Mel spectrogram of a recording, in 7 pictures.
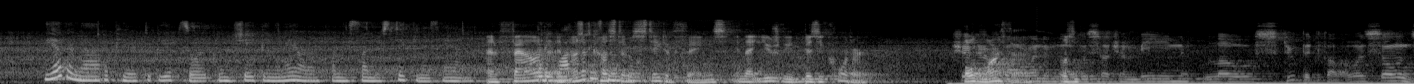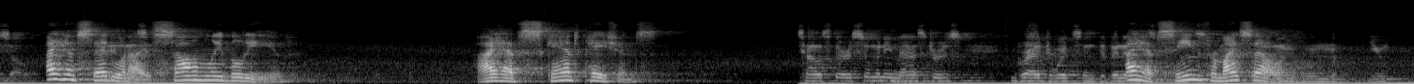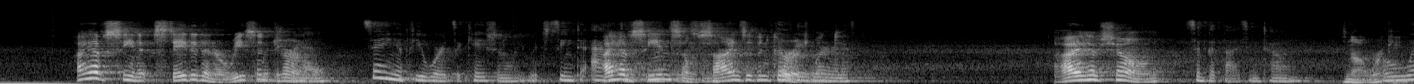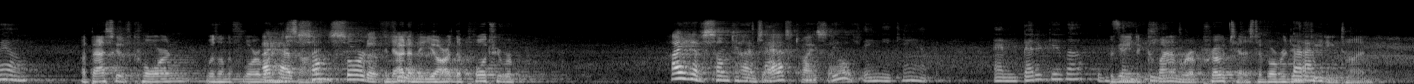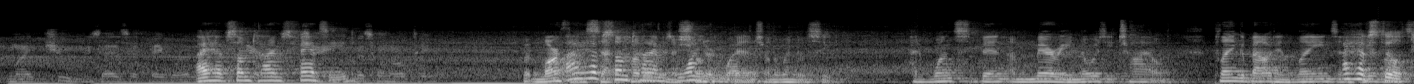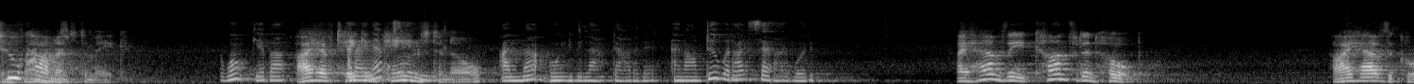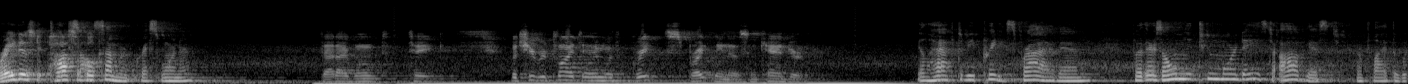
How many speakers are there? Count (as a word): four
